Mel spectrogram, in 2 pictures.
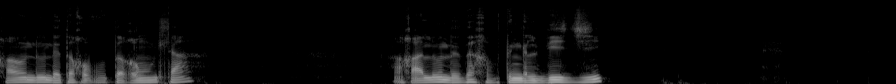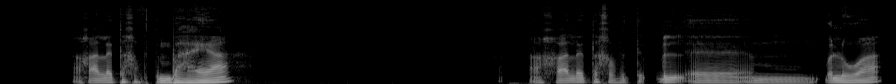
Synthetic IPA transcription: xa˦wu˦ndu˦nda˨ta˦xu˨fu˦ta˨ɣa˦m˦ɬa˦ | a̰˨xa̰˨lu˦nda˨ta˦xa˨ftŋɡə˨lbi˦d͡ʒi˦ | a̰˨xa˨la˦ta˦xa˨fta˨mba˨ja˦ | a̰˨xa˨la˦ta˦xa˨ftɓə˦l | ɓu˦lwa˦

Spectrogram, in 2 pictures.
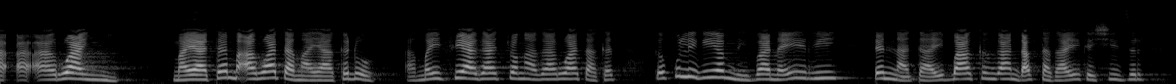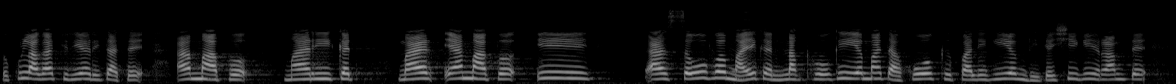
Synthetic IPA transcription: a˨ɾwa˦˨ɲi˨ | ma˨ja˨tɐ˦˨a˨ɾwa˦ta˨ma˨ja˨kə˦do˨ | a˨ma˦i˦fi˦a˦ɡa˦t͡ʃʷa˦ŋa˧ɡa˧˦ɾwa˦ta˨kə˦t̚ | kɐ˧ku˦li˦ki˦je˦mɾi˨va˧na˨i˦ɾi˦ | tɐ˦na˨ta˨i˧ɡ͡ba˦kɨ˦ŋ˦ɡa˦n̩˨da˨˦k̚ta˨ɡa˨˦i˦kɐ˧ʃi˦zɨ˦ɾ | kə˨˧ku˦la˧ɡa˦pʲi˧ɾi˦a˦˨ɾi˨˦ta˨te˧a˦ma˧pə˧ | ma˧ɾi˦kə˧t | ma˧˦a˦ma˧pə˧i˦ | a˧sə˧u˦və˦ma˨i˦kɐ˧na˧kːo˧ki˦je˦ma˦ta˨ko˦kɨ˧pa˧li˧ɡi˦je˦mɾi˨kə˧ʃi˦ɡi˦˨ɾa˦mte˦

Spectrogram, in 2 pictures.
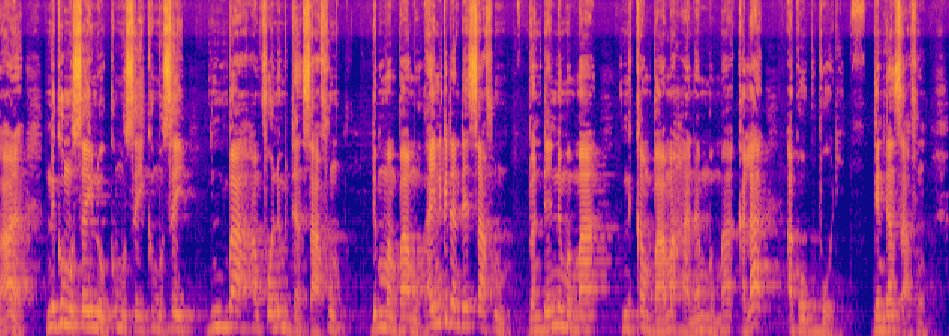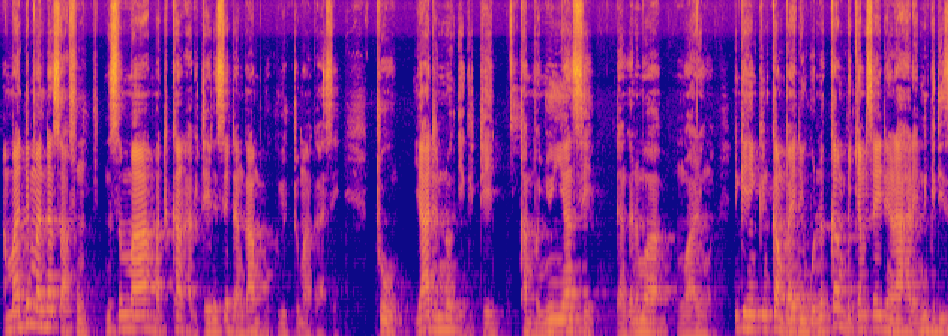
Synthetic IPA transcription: a˦ɾa˨ni˦ɡi˦mu˨sa˦i˦no˨ku˦mu˨sa˦i˦ki˦mu˨sa˦i˦ba˦˨a˦nfo˦ni˦mi˦da˨nsa˨fu˦ | di˦mː˦a˨mba˦mu˨ɦa˦i˦ni˦ɡi˦da˨nda˦sa˨fu˦n˨ | do˨nda˦ni˦mə˨ma˦ni˦ka˦nba˨ma˦ɦa˨na˦mmːə˨ma˦ka˨la˦a˨ɡa˨˦ɡu˦bo˨ɾi˨ | ɡi˦nda˦nsa˨fu˦˨ | a˨mːa˦di˦mːa˦n˦da˦nsa˨fu˦˨ni˦si˦ma˦ma˨tka˦na˨ɡi˨te˦ni˦se˦da˨ŋɡa˦mu˨ɡo˨ku˨˦ji˦tːu˦ma˨ɡa˨se˨ | to˨ja˦di˦nːo˦ʔi˨ɡi˨te˦ka˨mba˨ɲu˦ja˦nse˨ | da˨ŋɡa˨˦ni˦ma˦˨ŋʷa˨ɾi˦nwa˨ | ni˦ɡi˦hi˦ki˦ŋ˦ka˦mba˨i˦di˨˦ŋ˦ɡo˨ni˦ka˦mba˨kʲa˦msa˦i˦di˨n˨ɾa˦ɦa˦ɾa˨ni˦ɡi˨di˦

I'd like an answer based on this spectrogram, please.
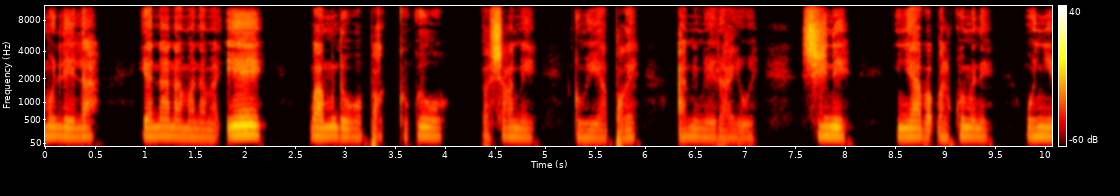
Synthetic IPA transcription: mu˦le˨la˦ | ja˨na˦na˨ma˨na˨ma̰˨ʔe˦ | ɓa˨mu˦do˨wo˨pa˦kku˨kʷe˦wo˦ | b̥a˨ʃa˦kme˨ | ɡ̥u˨mi˨ja˨pa˨ke˦ | a˨mi˦me˨˦ɾa˨jḭ˨we˨ | ʃi˦ne˨ | ɲa˦ba˨ɓa˨lku˦mi˦ne˨ | wo˦ɲi˦

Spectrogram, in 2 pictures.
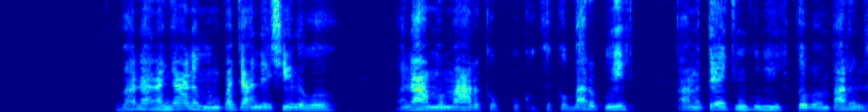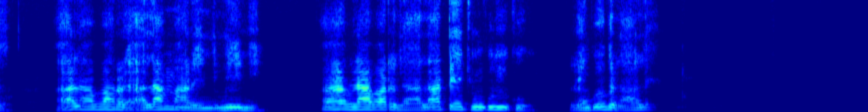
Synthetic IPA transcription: va˦na˨ɾa˨ɲa˦nɨ˦mɨ˨ŋ˦k͡pa˦d͡ʒa˨ne˦si˦e˦lə˨wə˦˨ | a˨laː˦˨mə˨˦maː˦ɾɨ˨kə˨ba˦ɾɨ˦ku˨e˦ | ka˨mɨ˨tɛː˦t͡ʃu˦ŋ˦ku˦ɾi˦kə˨bə˨m˦pa˦ɾɨ˦lə˨ | a̰˨˦la˦ba˦ɾɨ˨a̰˨la˦maː˨ɾe˨ni˨me˦˨ni˨ | a˨˦la˦bə˦laː˦ba˦ɾɨ˨lə˨a˨la˦tɛː˦t͡ʃu˦ŋ˦ku˦ɾi˦ko˨ | ɾɛ˨ŋkʷe˦k̬ə˨laː˨˦le˦

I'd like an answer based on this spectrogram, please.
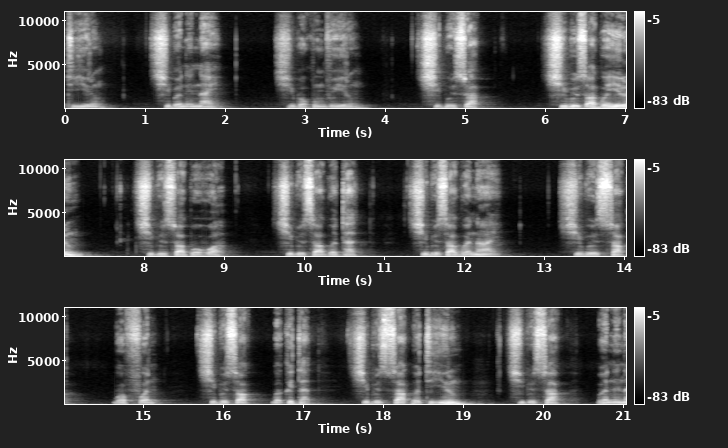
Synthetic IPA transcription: tḭ˨ji˦ɾi˦ŋ | t͡ʃːi˨bɐ˨ni˧na˦i˦ | t͡ʃːḭ˨bɐ˨ku˦m˦b͡vu˦ji˦ɾi˦ŋ | t͡ʃːi˨bu˨sʷa̰˦k̚ | t͡ʃːi˨bu˦sʷa̰˦k̚bɐ˦˧ji˦ɾi˦ŋ | t͡ʃːi˨bu˧sʷa˧k̚bɐ˧ɦwʷa˦ | t͡ʃːi˨bu˦sʷa˧k̚bɐ˧ta˦t̚ | t͡ʃːḭ˨bu˦sʷa˧k̚bɐ˧na˦i˦ | t͡ʃːi˨bu˦sʷa˦k | bɐ˨ɸo˦n | t͡ʃːi˨bu˦sʷa˧k̚ | bɐ˦˧ku˦ta̰˨t̚ | t͡ʃːi˨bu˦sʷa˧k̚bɐ˧tu˦ji˦ɾi˦ŋ | t͡ʃːi˨bu˧sʷa˧k̚ | bɐ̰˧nu˧n˦

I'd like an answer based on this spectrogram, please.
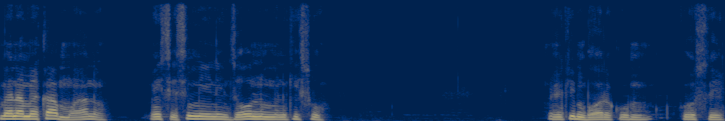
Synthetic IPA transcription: me˨˧na˨me˨ka˦˨m˨a˨˦no˨ | me˨se˨si˦mi˦ni˨zo˨˦u˦nu˦mi˨n˨ki˦so˦˨ | me˨n˨˦ki˦m˨bɔ˨˦ɾe˨ko˦ko˦˨se˦

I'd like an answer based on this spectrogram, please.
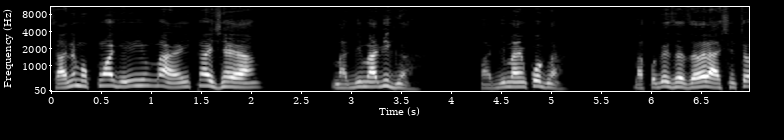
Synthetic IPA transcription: sa˨nũ˦mi˧ku˦a˦ɡʲe˧bi˦ma˦˨jɲi˧ka˦ʒa˧ja˧ | ma˨bʲi˧ma˧bʲi˦ɡa˨ | ma˨bʲi˧ma˧ji˧˦kʷo˦ɡa˨ | ma˨k͡pe˧ɡe˦ze˧za˧˦o˦la˧˨ʃi˧to˦

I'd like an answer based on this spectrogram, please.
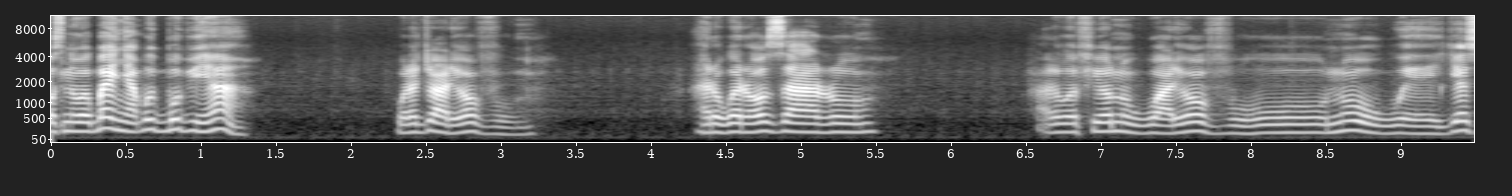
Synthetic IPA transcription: o˨si˨no˨we˨ɡ͡be˦˨ɲa˨k͡po˦i˨ɡ͡bo˦bi˨˦a˦˨ | we˨ɾo˦d͡ʒo˦a˨ɾi˨˦o˦vu˨ | a˨e˨ɾo˨we˦ɾo˦za˦ɾo˦ | a˨ɾo˨we˦˨fi˦o˦nu˨wa˨ɾi˨˦o˦vu˨ho˦no˦˨we˨d͡ʒe˦

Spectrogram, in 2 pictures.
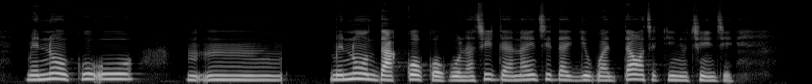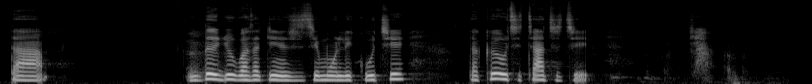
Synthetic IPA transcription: mẽ˧nũ˦˧ku˦ʔu˦˧ | mẽ˧nũː˦˧nd̪a˧ko˧ko˨ku˧˨˧nã˧t͡ʃi˦t̪a˧nã˧˦ĩ˦t͡ʃi˦t̪̬a˧ju˧kʷã˧t̪a˦kʷã˧t͡ʃa˧t̪ʲi˧ɲũ˧t͡ʃĩ˧ʔĩ˧t͡ʃḭ˧ | t̪a˧ | nd̪ɨ˦ʔju˧kʷã˧sa˧t̪ʲi˧ɲũ˧t͡ʃi˧t͡ʃi˧mõ˧li˧ku˧t͡ʃi˦ | t̪a˧kɨ˦βu˧t͡ʃi˧t͡ʃa˦t͡ʃi˧t͡ʃḭ˧ | ja˨

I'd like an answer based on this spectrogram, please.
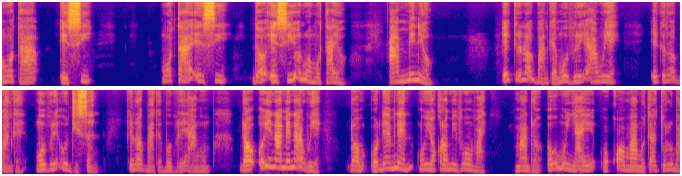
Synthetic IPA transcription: mu˦ta˨ | e˨si˦ | mu˦ta˦e˦si˦ | do̰˨e˨si˦o˦nu˦o˨mu˨ta˦jo˨ | a˨mi˦ni˦o˨ | e˦ki˦ɾe˦no˦ɡ͡ba˨n˨ke˨mo˦vi˦ɾi˦a˨wi˦ɛ˦ | e˦ki˦ɾe˦no˦ɡ͡ba˨n˨ke˨mo˦vi˦ɾi˦ʔo˦di˨sə˦˨n˦ | ki˦ɾe˦no˦ɡ͡ba˨ke˨mo˦vi˦ɾe˦a̰˨ŋu˦m | do˨ʔo˦ji˦na˦me˦na̰˨wi˨ɛ˨ | do˨u˨de˦m˦ne˦nmu˦jo˦kɾo˦mi˦vu˦va˨i˨ | ma˨do̰˨o˦wo˦mu˦ja˨ji˦u˦ko̰˦˨ma˨mo˨ta˦tu˦lu˦ba˨

